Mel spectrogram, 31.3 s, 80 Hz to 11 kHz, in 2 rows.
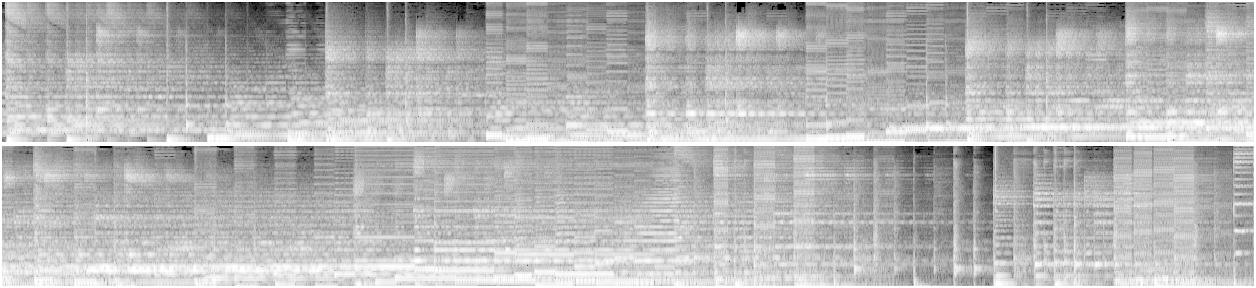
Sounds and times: Music: 0.0s - 31.3s.

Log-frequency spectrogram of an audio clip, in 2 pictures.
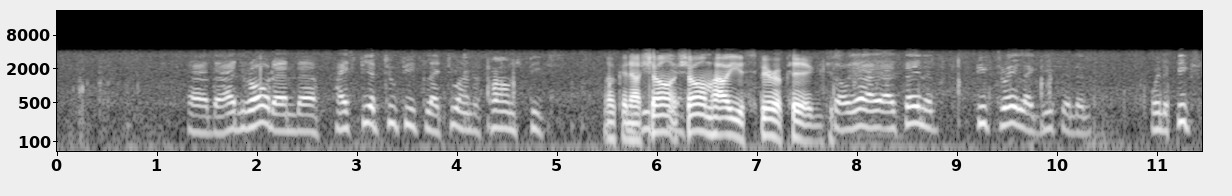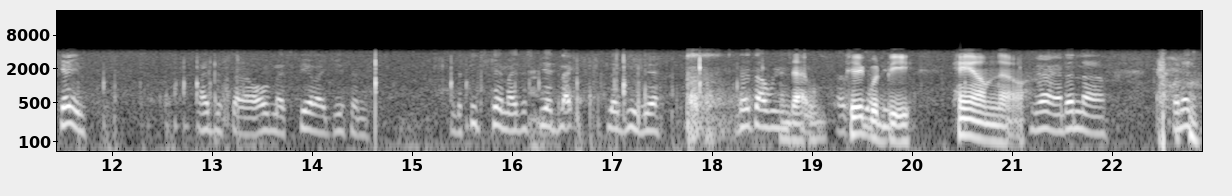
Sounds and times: Speech: 1.3s - 4.9s, 12.9s - 14.6s, 15.4s - 17.5s, 18.2s - 22.0s.

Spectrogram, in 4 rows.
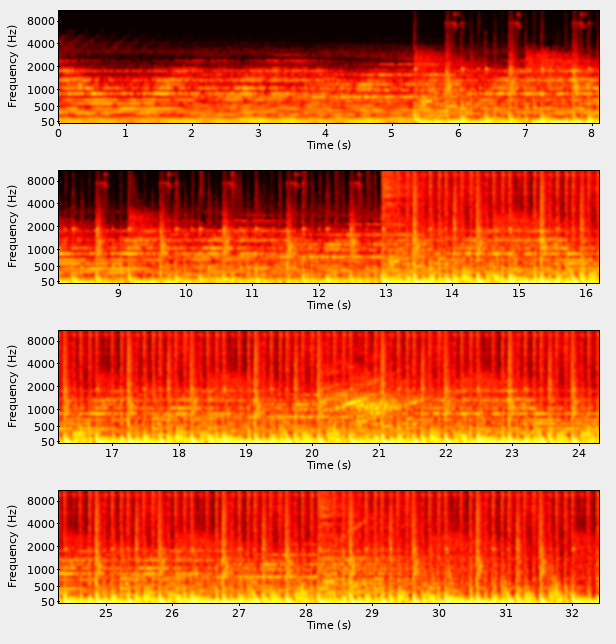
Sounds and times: Music: 0.0s - 32.4s.

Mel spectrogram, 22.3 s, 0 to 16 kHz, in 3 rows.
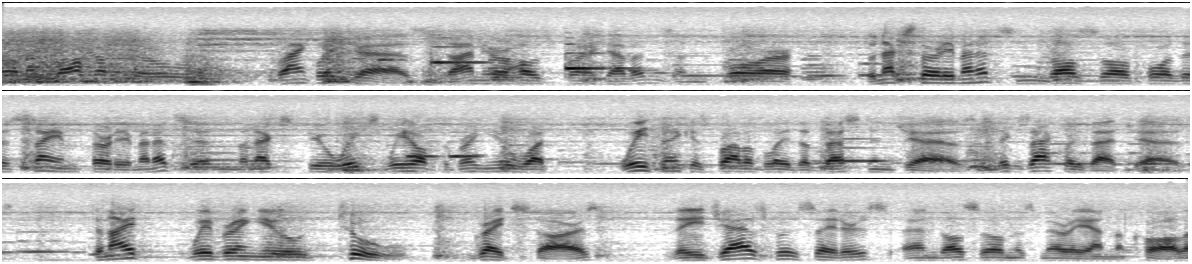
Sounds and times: Music: 0.0s - 19.4s, 20.1s - 22.2s
Speech: 0.0s - 22.2s.

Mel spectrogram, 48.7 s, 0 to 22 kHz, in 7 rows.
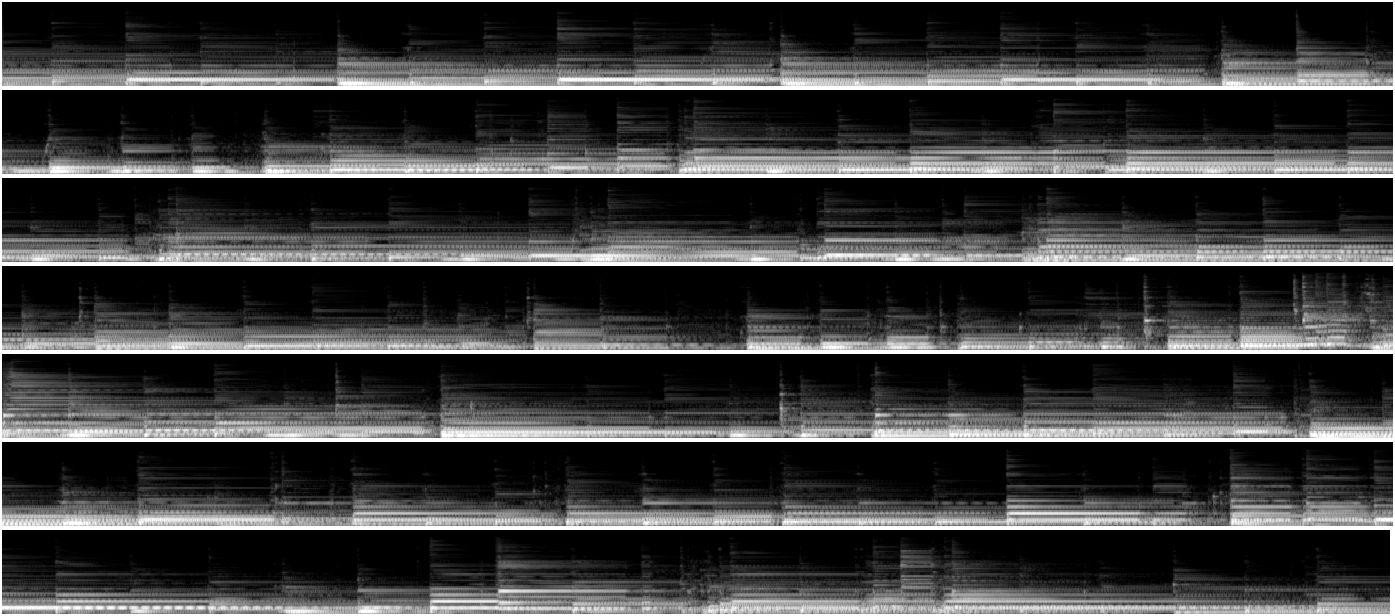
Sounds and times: Acoustic guitar: 0.0s - 48.6s.

